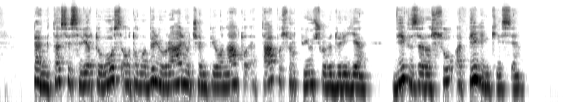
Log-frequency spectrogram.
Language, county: Lithuanian, Kaunas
